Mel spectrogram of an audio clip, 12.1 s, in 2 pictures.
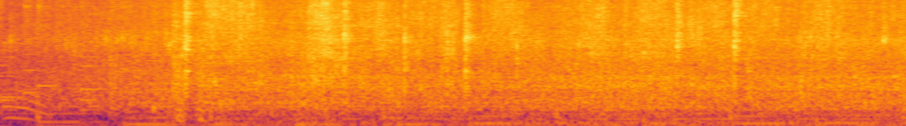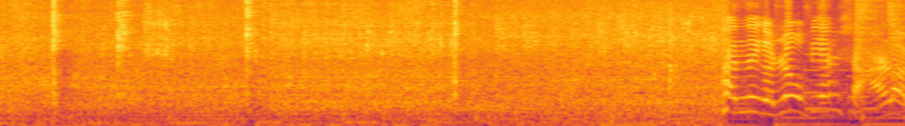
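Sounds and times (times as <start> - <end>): pork sizzling in hot oil: 0.0 - 12.0
metal spatula clinking on wok: 6.4 - 7.9.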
